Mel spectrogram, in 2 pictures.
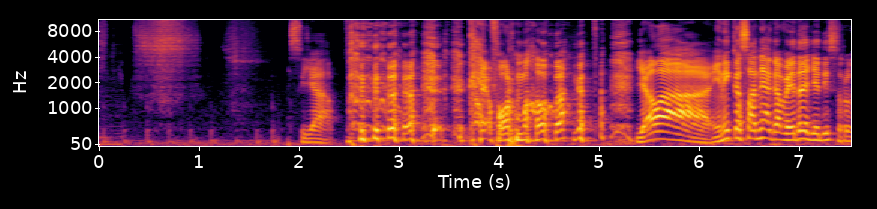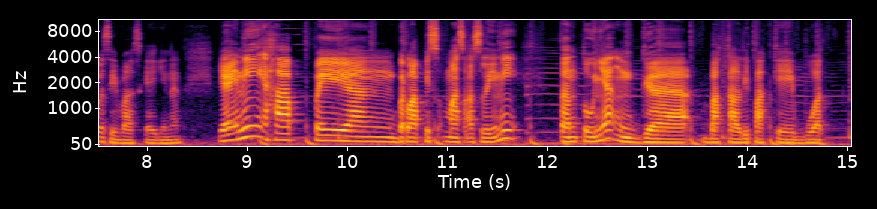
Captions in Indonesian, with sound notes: Siap. *tertawa* kayak formal banget. Iya lahh ini kesannya agak beda jadi seru sih bahas kayak gini. Ini HP yang berlapis asli tentunya nggak bakal dipake buat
